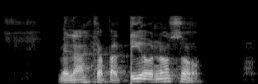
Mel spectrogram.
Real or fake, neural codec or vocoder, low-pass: fake; vocoder, 22.05 kHz, 80 mel bands, WaveNeXt; 9.9 kHz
